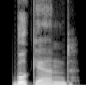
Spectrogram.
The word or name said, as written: bookend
